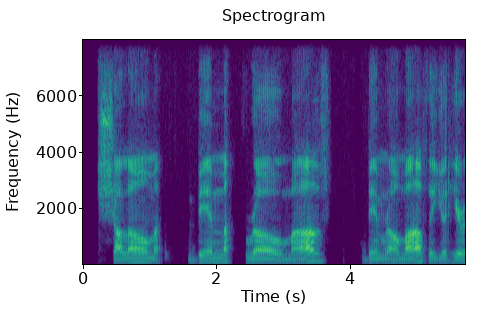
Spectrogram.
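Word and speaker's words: בִּמְרוֹמָיו: The yud is silent in these forms right here.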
